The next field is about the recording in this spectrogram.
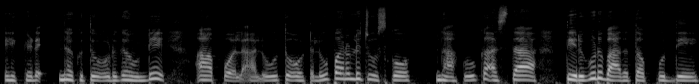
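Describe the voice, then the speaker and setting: A woman's voice: medium pitch, fairly even intonation, normal speed, dark tone, dry recording, studio quality, close to an everyday voice. A woman voicing an affectionate old village grandmother in a story, talking in a homely, colloquial way. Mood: warm, welcoming.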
